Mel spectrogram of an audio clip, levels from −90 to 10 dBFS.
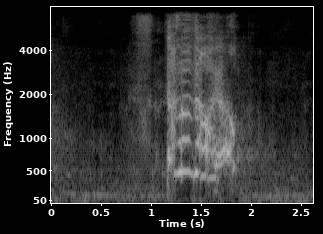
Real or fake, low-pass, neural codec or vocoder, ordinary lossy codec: fake; 7.2 kHz; codec, 24 kHz, 1.5 kbps, HILCodec; none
